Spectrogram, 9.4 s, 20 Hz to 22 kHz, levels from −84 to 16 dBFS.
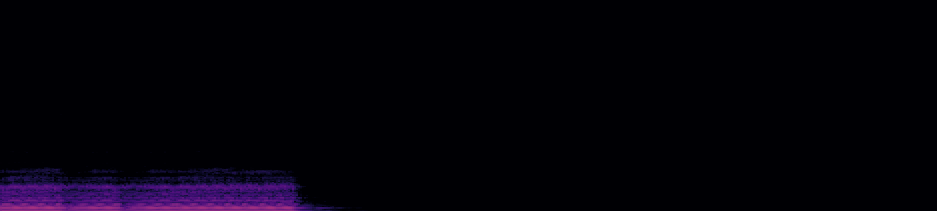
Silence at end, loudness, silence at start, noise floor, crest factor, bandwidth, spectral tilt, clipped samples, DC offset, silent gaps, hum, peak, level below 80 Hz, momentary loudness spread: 6.15 s; -43 LUFS; 0 s; under -90 dBFS; 16 dB; 10.5 kHz; -8 dB/octave; under 0.1%; under 0.1%; none; none; -32 dBFS; under -90 dBFS; 5 LU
